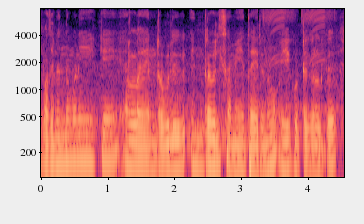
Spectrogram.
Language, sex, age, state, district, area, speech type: Malayalam, male, 18-30, Kerala, Idukki, rural, spontaneous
